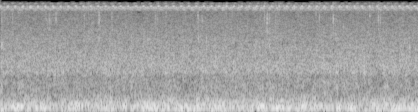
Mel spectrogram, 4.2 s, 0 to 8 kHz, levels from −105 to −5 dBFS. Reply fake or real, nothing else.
real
